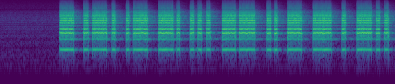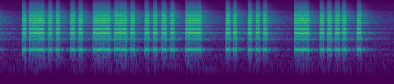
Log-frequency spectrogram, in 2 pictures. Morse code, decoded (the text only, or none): TRANSMITTED LIGHT IS THE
